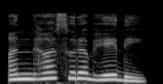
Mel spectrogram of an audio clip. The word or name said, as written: ಅಂಧಾಸುರಭೇದಿ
